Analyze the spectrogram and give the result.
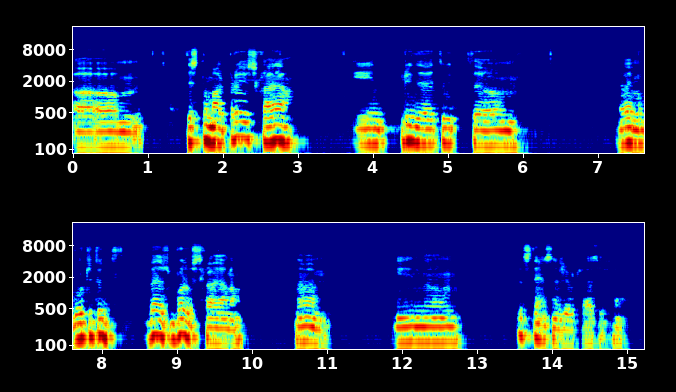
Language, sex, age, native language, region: Slovenian, male, 18-29, Slovenian, Central Slovenia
